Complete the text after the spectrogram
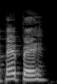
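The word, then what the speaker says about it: Pépé: But uh, if Nicola Pepe because that's how we pronounce his name now.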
